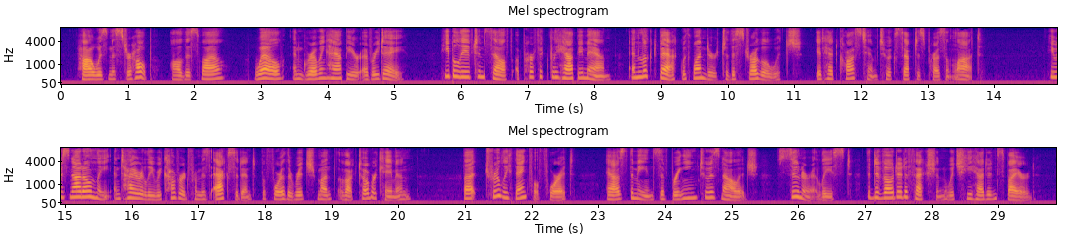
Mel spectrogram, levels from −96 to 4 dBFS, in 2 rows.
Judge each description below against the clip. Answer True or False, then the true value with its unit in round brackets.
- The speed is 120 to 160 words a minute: True (155 wpm)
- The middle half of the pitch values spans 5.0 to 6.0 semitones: True (5.6 semitones)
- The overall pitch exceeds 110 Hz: True (190 Hz)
